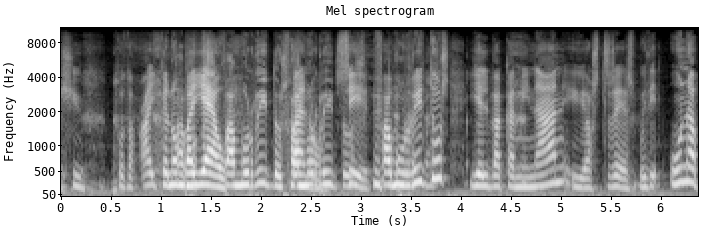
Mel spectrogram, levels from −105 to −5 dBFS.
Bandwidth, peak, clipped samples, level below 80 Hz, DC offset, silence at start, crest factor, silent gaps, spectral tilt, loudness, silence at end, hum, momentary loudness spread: 9.8 kHz; 0 dBFS; under 0.1%; -44 dBFS; under 0.1%; 0 s; 18 dB; none; -5.5 dB/octave; -18 LUFS; 0 s; none; 15 LU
